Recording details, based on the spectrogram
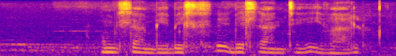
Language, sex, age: Xhosa, female, 23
